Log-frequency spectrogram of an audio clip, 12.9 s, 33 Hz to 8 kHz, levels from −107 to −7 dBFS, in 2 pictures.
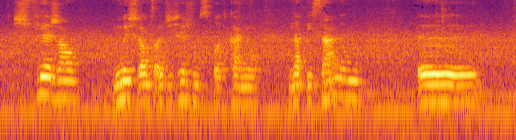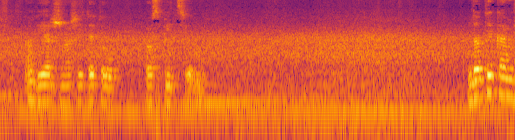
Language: Polish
